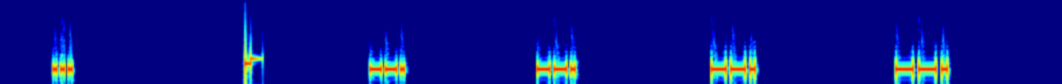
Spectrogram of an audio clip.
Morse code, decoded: S GGGG

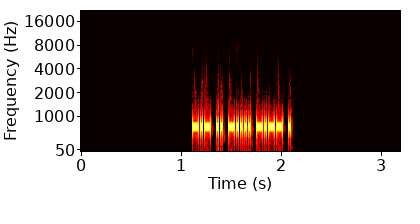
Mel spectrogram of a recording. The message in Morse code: KI6YE

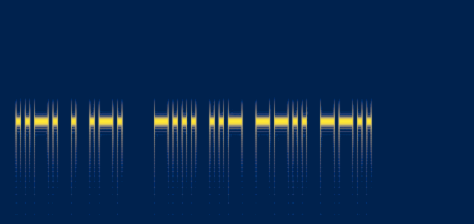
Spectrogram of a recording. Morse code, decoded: FER BUZZ

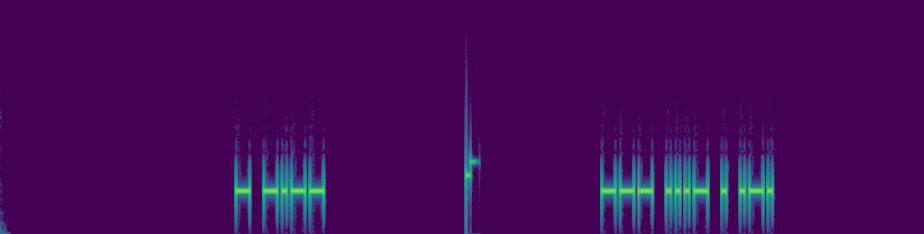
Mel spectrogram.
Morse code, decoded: TY OVER

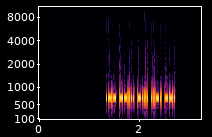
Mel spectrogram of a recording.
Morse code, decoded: W7BFG

